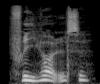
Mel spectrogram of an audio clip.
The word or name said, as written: friholdelse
